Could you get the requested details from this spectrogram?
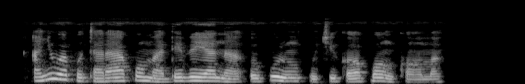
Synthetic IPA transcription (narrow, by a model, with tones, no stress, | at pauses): a˨ɲɪ˦we˦pʊ˨ta˨ɾa˨a˦kʷʊ˦ma˨de˦be˦ja˦na˨o˨kʷu˦ɾu˨ŋ̩˦kʷu˨t͡ʃi˦kɔ˨˦k͡pɔ˦ŋ̩˨kɔ˨ma˦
